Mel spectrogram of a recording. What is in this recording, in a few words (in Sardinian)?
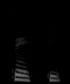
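"feti", female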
